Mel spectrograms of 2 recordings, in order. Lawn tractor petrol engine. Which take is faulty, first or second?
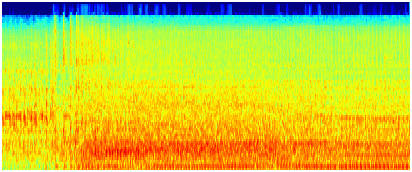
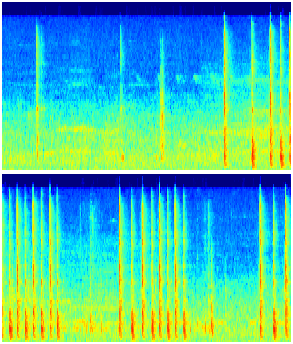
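second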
